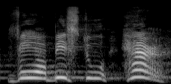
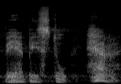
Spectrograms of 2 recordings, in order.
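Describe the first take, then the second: First: Loud, much higher, slow cry; awed question. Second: A touch of trembling awe, near usual voice; moved, trembling question. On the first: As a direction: cry up in awe. Humbled Saul asks. (lauter ehrfürchtiger Ruf) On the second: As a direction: ask it shaken and moved. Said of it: "er fragt ergriffen, bebend". (ergriffen, bebend) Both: Acted.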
